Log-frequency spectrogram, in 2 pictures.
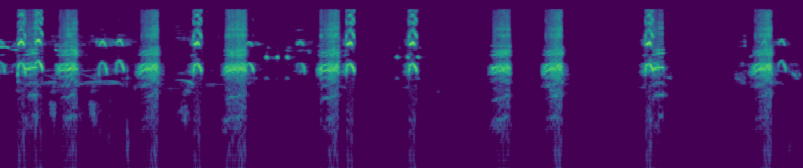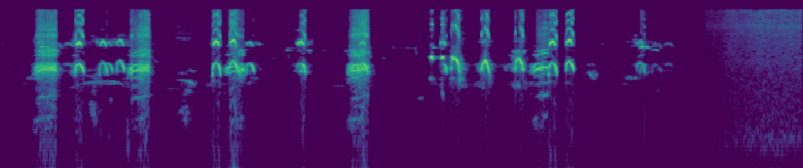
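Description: A rapid series of short, harsh bird calls mixed with whistled notes, in clusters with brief pauses, which stop a little before the end.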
